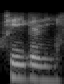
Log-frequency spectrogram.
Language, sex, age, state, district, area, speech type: Punjabi, male, 45-60, Punjab, Muktsar, urban, conversation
